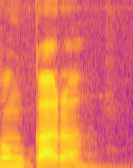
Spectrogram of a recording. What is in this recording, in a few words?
"ungkara", andamanese; nails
